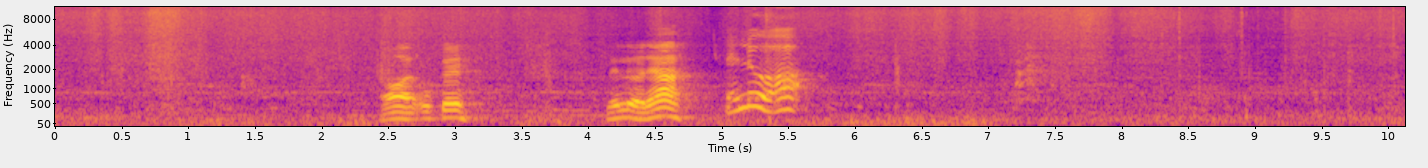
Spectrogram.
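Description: Dry straw rustles as it is piled up by hand.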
